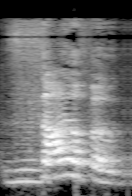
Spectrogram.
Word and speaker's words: xylophone: 실로폰이 아니라 영어로는요 Z 이 발음으로 시작합니다. xylophone 이렇게 읽어요. 자, X가 맨 앞에 올 경우에 Z다 라고 생각하시면 됩니다.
